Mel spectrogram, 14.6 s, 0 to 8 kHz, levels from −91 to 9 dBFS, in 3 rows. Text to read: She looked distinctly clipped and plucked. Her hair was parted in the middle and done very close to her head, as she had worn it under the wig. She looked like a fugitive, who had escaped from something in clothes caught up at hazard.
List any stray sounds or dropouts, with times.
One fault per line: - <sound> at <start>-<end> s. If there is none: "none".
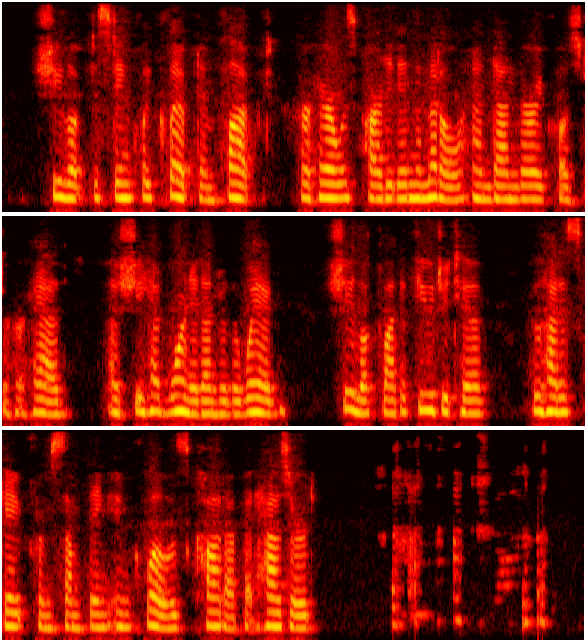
- laugh at 12.8-14.4 s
